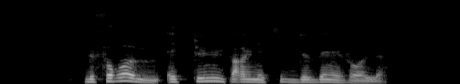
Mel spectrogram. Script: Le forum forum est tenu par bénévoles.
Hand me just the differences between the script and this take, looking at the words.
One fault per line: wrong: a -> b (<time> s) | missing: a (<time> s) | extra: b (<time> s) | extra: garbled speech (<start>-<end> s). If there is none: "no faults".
missing: forum (1.6 s)
extra: une équipe de (2.5 s)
